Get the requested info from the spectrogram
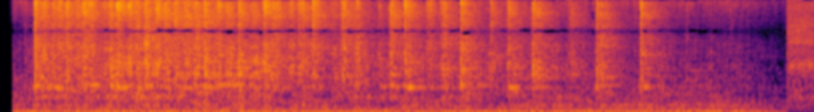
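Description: A hand-spun prize wheel clicking rapidly as the pins on its rim pass the pointer. The clicks slow near the end and stop just before four seconds.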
